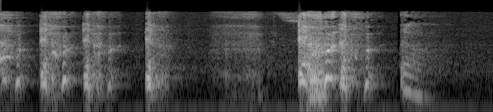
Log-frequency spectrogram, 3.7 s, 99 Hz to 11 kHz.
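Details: Rapid run of about six coughs in a few seconds, then a throat clear; persistent cough in a girl who says she has been sick for 3 weeks and feels unwell.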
